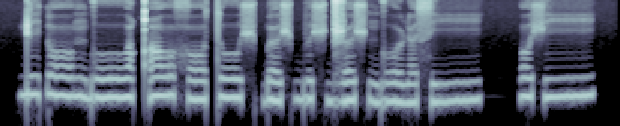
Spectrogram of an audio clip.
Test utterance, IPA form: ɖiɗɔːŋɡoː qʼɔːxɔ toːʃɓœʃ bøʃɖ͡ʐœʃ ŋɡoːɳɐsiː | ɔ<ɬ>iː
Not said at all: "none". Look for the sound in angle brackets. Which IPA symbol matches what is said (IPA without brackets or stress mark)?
ʃ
